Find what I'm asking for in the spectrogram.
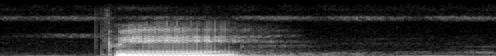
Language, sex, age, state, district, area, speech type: Santali, male, 18-30, West Bengal, Bankura, rural, read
